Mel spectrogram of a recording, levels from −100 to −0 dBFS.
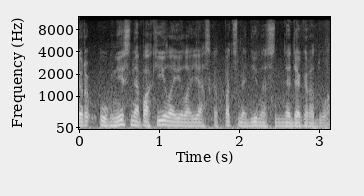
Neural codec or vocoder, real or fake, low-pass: none; real; 10.8 kHz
